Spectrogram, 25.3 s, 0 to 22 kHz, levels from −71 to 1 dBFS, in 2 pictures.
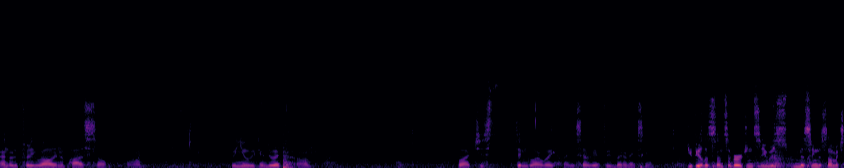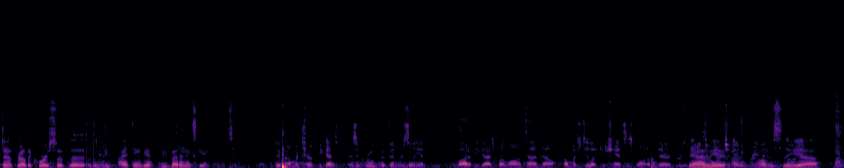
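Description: No technical faults are audible.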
